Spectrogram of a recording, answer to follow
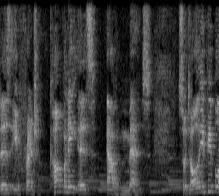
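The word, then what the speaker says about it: Hermès: from the house of Hermes I tend to pronounce it as our men's but the correct pronunciation because it is a French company is out of mess so to all you people out there that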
